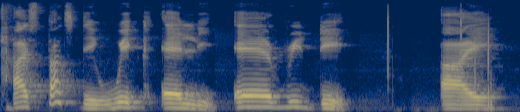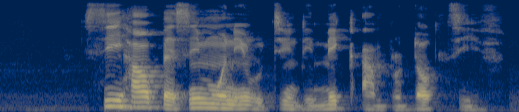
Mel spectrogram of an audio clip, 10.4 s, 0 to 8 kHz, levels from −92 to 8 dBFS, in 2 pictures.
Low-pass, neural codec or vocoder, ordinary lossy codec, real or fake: 7.2 kHz; none; none; real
